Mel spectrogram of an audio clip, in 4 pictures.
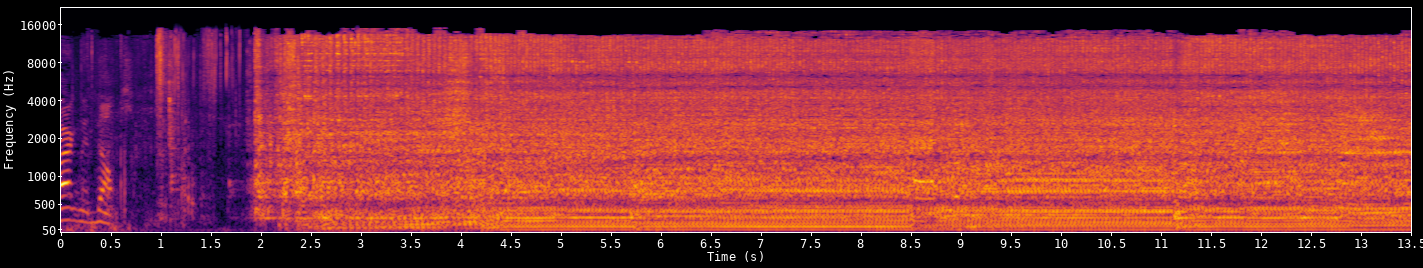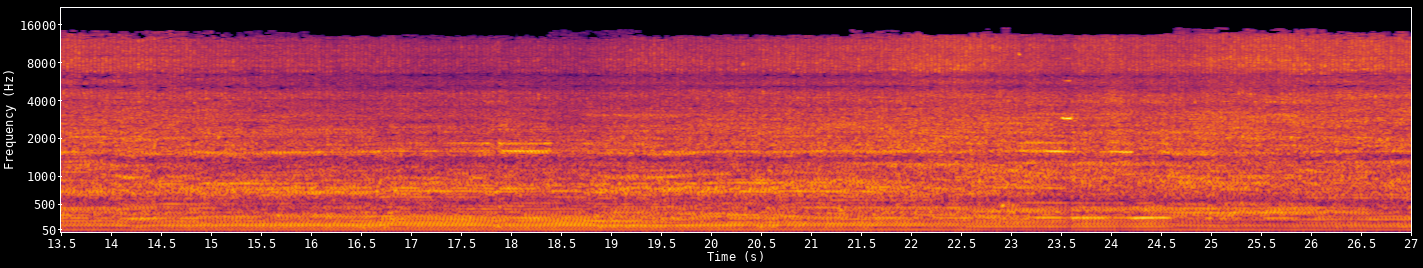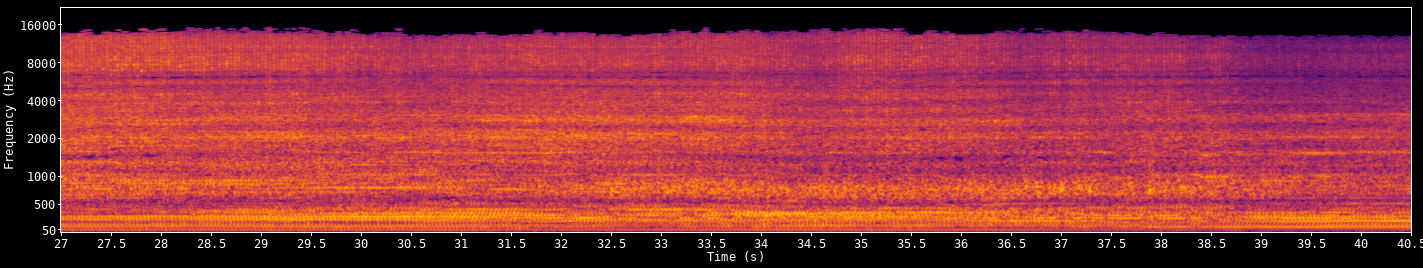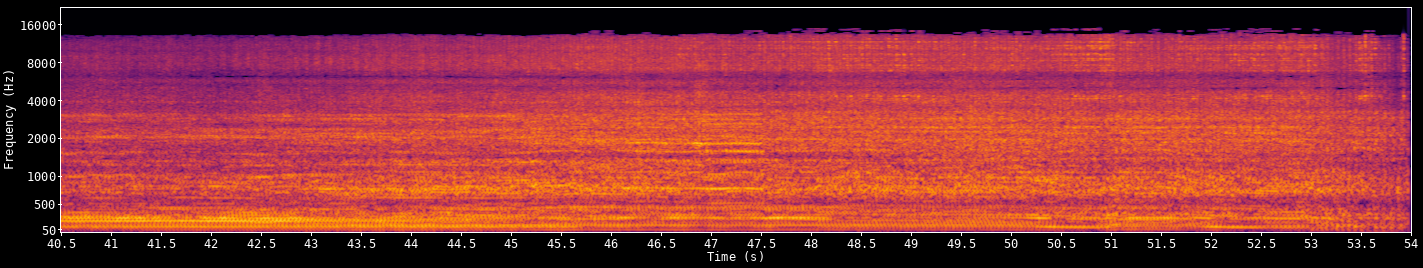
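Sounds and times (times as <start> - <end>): single-cylinder engine running: 1.9 - 54.0.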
